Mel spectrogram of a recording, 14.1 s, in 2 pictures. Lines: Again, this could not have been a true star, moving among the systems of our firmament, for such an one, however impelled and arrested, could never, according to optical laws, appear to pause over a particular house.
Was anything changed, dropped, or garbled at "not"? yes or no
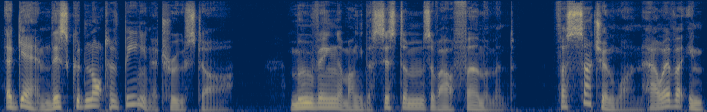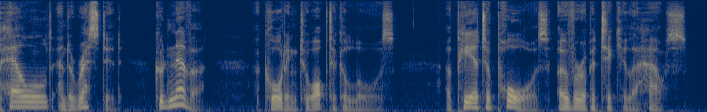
no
